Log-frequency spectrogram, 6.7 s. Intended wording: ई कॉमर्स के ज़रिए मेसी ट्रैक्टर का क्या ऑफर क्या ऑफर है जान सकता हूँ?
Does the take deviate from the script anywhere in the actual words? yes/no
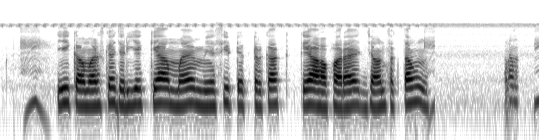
yes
